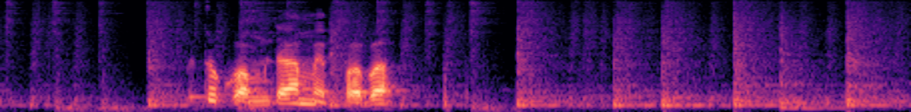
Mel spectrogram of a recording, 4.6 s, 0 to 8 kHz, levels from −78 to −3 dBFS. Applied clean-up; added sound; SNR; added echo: none; Drum / Drum kit; 13 dB; none.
